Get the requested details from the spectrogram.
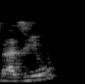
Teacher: a questão da pronúncia do L, como em Brasil, né, que nós pronunciamos com som de U mesmo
